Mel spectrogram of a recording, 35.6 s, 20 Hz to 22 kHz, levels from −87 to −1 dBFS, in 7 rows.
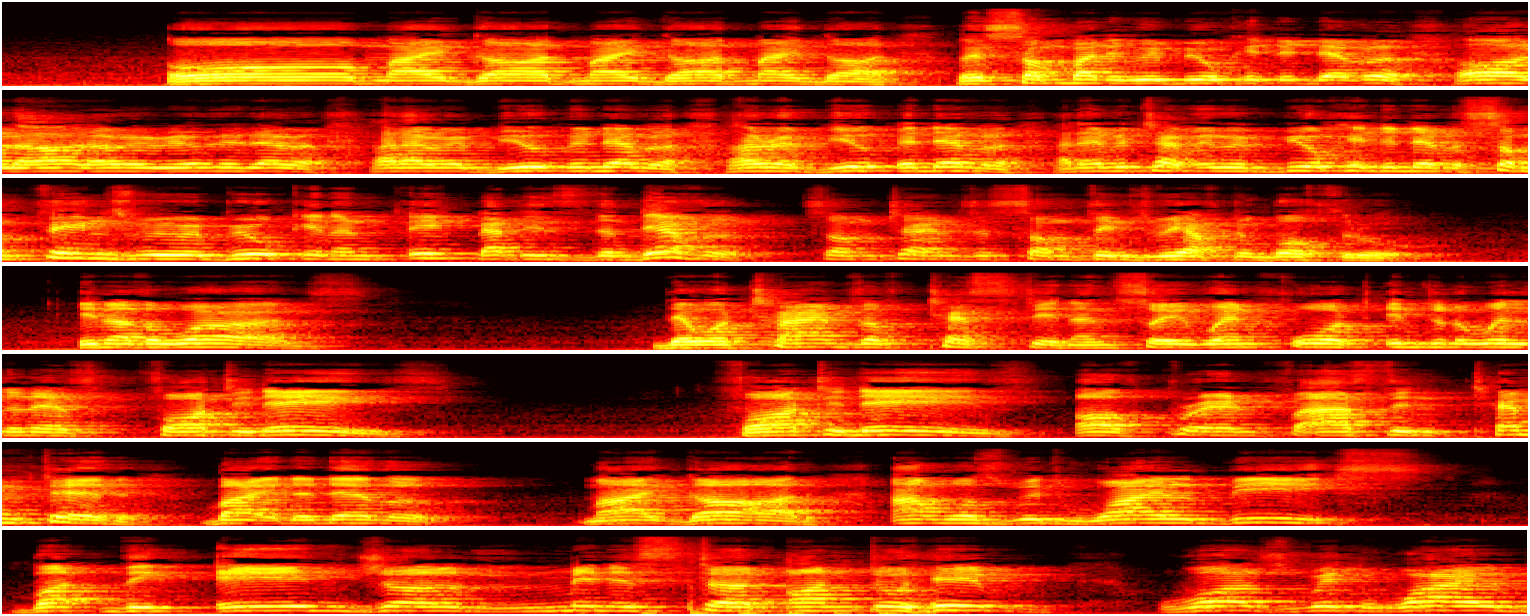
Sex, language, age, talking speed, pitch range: male, English, 50-69, 165 wpm, 150-190 Hz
